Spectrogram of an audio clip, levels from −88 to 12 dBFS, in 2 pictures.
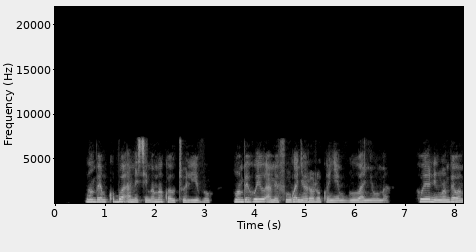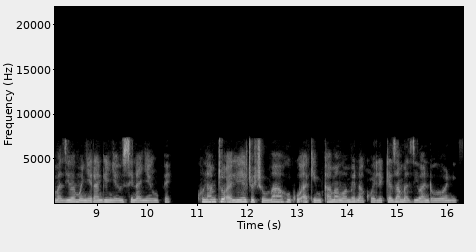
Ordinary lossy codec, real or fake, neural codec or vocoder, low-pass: AAC, 48 kbps; fake; codec, 16 kHz, 2 kbps, FreqCodec, larger model; 7.2 kHz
